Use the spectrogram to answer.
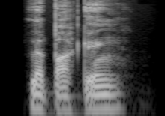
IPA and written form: ˈlɛˌpɑˌkiŋ (Lepaking)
